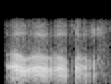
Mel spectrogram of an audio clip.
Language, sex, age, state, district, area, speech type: Bodo, male, 30-45, Assam, Kokrajhar, rural, conversation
